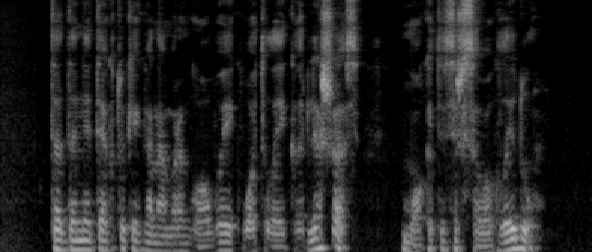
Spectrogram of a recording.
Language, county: Lithuanian, Vilnius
